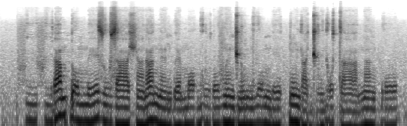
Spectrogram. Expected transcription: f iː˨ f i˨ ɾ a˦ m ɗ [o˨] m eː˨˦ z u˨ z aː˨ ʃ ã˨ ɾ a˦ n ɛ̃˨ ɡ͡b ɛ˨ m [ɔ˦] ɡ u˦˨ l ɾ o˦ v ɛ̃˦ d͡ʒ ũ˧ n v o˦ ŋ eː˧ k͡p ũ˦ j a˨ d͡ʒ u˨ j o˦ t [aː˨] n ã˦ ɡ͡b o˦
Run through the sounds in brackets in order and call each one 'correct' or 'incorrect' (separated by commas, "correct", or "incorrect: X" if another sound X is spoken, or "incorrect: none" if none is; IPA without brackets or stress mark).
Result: correct, incorrect: ɔ˧, correct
